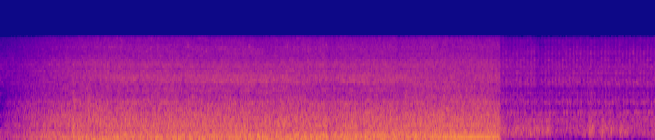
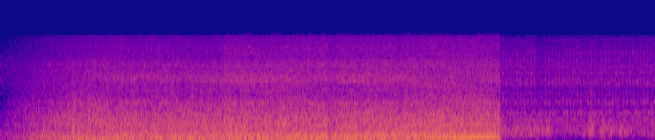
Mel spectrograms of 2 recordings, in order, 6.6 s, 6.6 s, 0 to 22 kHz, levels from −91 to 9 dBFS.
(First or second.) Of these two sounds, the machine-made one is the first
